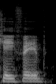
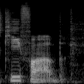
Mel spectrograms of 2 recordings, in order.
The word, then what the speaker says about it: kayfabe: come to the channel they hear us say cartoonist kayfabe but in person they say i love cartoonists key fob i get yeah yeah i have good friends that can't pronounce it and i know we've said it a thousand times back and forth yeah and it still comes out wrong kefabi yeah kefabi you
